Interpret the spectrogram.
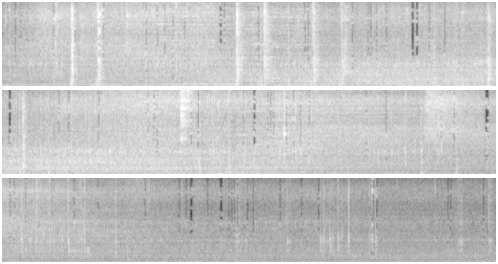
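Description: Diesel multiple unit train running slowly past, its engine note and the clicking of its wheels over rail joints and points swelling to a peak about halfway through, then fading as it draws away. A steady low engine hum carries on underneath.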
